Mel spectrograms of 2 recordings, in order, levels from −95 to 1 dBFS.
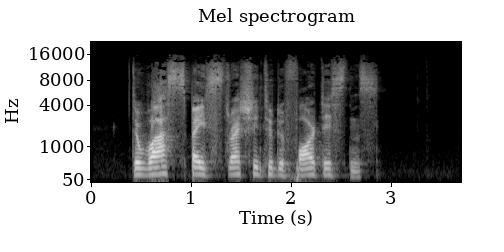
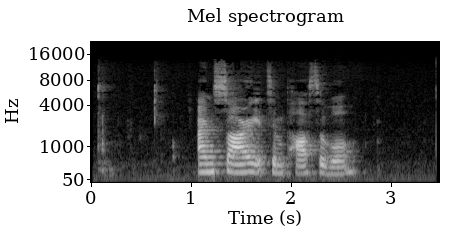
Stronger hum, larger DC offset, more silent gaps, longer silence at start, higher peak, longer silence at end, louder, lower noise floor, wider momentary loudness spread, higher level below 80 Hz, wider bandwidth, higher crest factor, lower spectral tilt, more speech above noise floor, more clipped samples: neither; neither; neither; first, 0.4 s vs 0.05 s; first, -2 dBFS vs -6 dBFS; about the same, 0.85 s vs 0.8 s; about the same, -22 LUFS vs -24 LUFS; first, -78 dBFS vs -65 dBFS; second, 18 LU vs 25 LU; about the same, -66 dBFS vs -66 dBFS; first, 15.5 kHz vs 14 kHz; about the same, 22 dB vs 22 dB; about the same, -3 dB/octave vs -3.5 dB/octave; first, 56 dB vs 41 dB; neither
